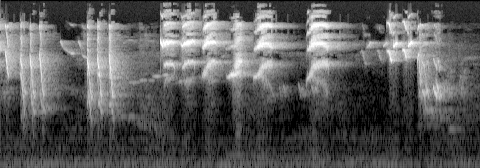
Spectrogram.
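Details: Brown-chested jungle flycatcher heard as night-time singing therapy: clusters of dry, rapid high clicks and chirps, then louder ringing, whistled phrases repeated a few times with short gaps.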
